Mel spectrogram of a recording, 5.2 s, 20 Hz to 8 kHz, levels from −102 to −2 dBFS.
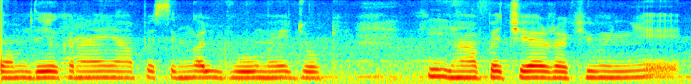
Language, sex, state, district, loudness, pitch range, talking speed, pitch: Hindi, female, Chhattisgarh, Raigarh, -20 LUFS, 175-180 Hz, 195 wpm, 180 Hz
